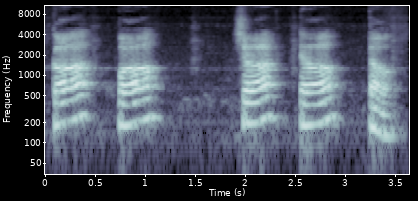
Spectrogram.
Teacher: वर्ग का प्रथम अक्षर किस में आएगा? खर प्रत्याहार में आएगा, विवार, श्वास, अघोष में आएगा।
